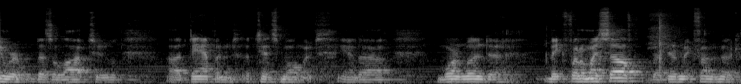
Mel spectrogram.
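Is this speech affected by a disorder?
No.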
